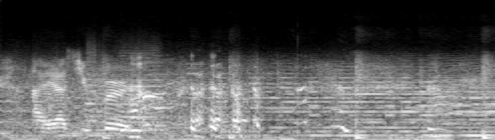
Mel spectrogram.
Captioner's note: laughing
